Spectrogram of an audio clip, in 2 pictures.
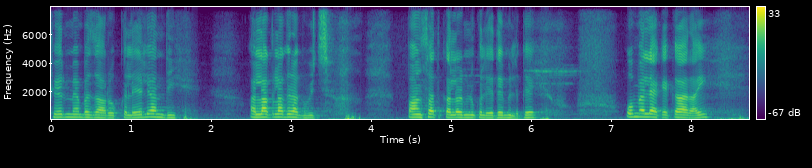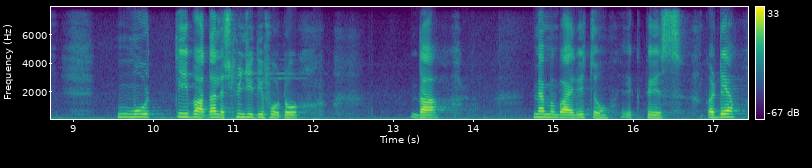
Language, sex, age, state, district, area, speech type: Punjabi, female, 60+, Punjab, Tarn Taran, urban, spontaneous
